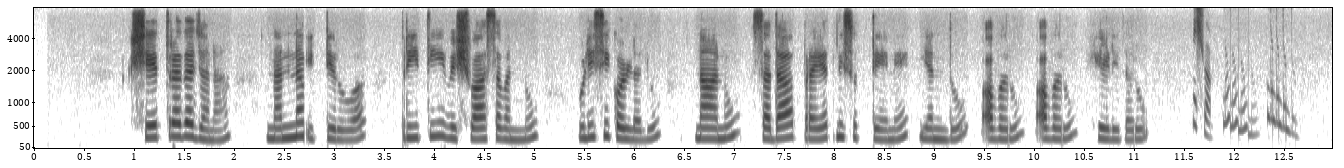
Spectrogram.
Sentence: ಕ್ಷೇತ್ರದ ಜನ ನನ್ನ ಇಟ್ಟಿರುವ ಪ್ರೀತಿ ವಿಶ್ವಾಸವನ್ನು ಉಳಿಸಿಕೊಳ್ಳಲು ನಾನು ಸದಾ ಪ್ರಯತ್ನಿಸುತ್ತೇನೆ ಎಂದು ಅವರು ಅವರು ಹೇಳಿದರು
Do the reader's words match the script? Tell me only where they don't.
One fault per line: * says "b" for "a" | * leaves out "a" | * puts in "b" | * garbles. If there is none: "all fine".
all fine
